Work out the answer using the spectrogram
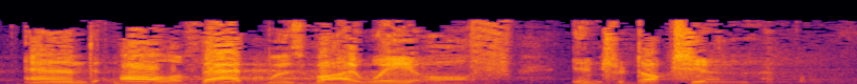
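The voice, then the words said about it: Put-on American accent. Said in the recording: “That's my American accent”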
